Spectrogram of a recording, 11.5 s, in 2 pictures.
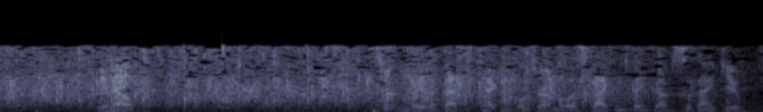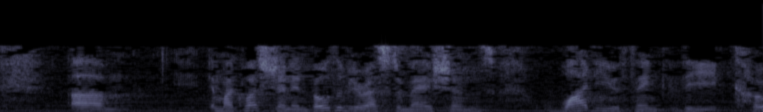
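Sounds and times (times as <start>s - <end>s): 
audience applause at a technology policy discussion: 0.0s - 5.3s
speech: 0.7s - 1.2s, 2.8s - 11.4s.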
